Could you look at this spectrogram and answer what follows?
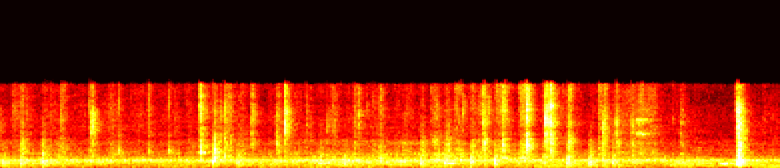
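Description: A flat paintbrush dabbing and scrubbing acrylic paint onto a board on an easel: a run of irregular soft taps and scratches of the bristles, with one sharper knock near the end, over a faint steady hum.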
